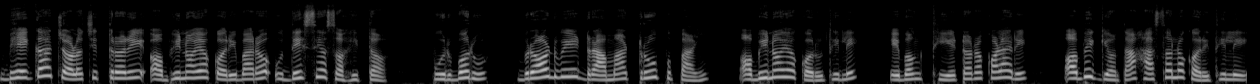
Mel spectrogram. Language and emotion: Odia, neutral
